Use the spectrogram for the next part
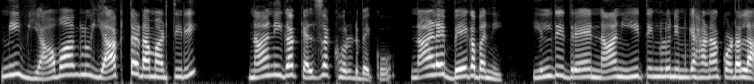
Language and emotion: Kannada, angry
